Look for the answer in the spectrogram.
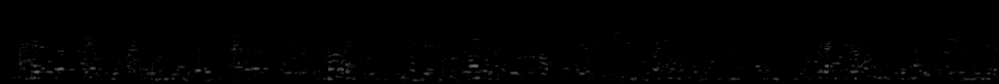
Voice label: female; SiSEC08; SiSEC underdetermined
